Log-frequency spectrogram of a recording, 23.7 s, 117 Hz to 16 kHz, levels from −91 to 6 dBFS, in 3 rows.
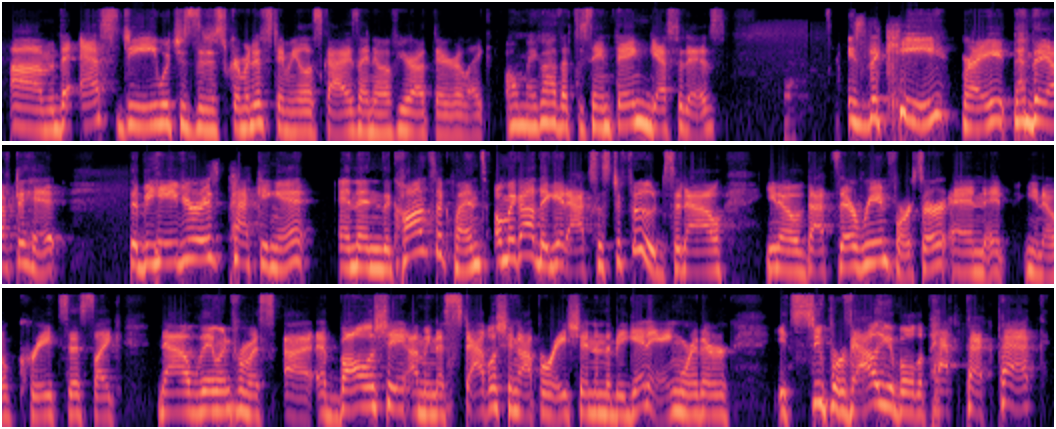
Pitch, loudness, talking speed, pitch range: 205 Hz, -20 LUFS, 230 wpm, 185-240 Hz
